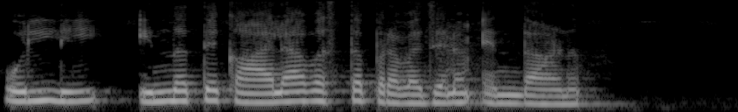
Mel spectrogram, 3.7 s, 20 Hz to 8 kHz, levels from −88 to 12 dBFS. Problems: background sounds at intervals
